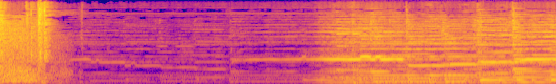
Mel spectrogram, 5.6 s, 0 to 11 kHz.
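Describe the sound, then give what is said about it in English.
A 9mm handgun fires as the trigger is squeezed: one loud, sharp bang at the very start, followed by a near-quiet stretch with soft sustained tones, then louder music swelling in. “Here's a 9mm. Now I'm going to stare right down the barrel, and let's just go ahead and squeeze the trigger.”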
